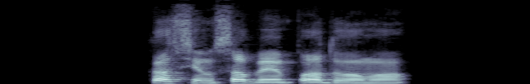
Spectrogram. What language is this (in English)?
Latvian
